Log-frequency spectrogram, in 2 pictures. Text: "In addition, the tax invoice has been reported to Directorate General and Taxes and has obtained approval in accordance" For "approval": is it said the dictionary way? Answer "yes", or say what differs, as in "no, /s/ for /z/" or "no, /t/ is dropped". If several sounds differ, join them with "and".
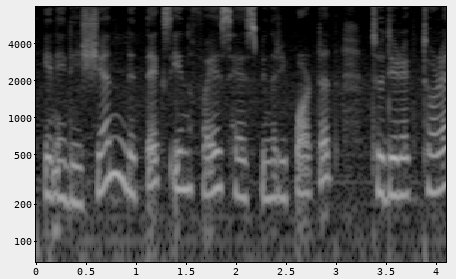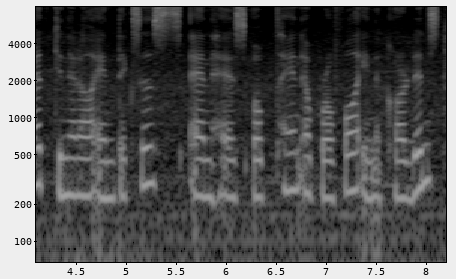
no, /f/ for /v/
